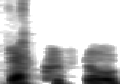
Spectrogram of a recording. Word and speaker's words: Jacques Cousteau: It's often associated to Jacques Cousteau. I'm not sure if I'm pronouncing it right. Sorry. – Jacques Cousteau, okay.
